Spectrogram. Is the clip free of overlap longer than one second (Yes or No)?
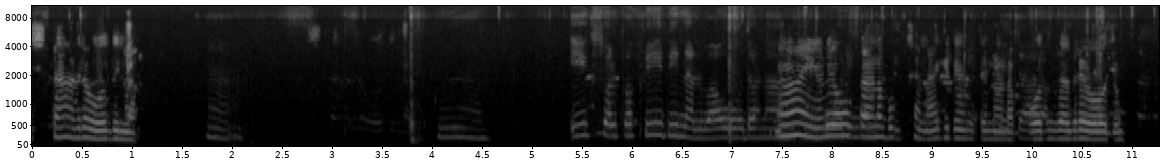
No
